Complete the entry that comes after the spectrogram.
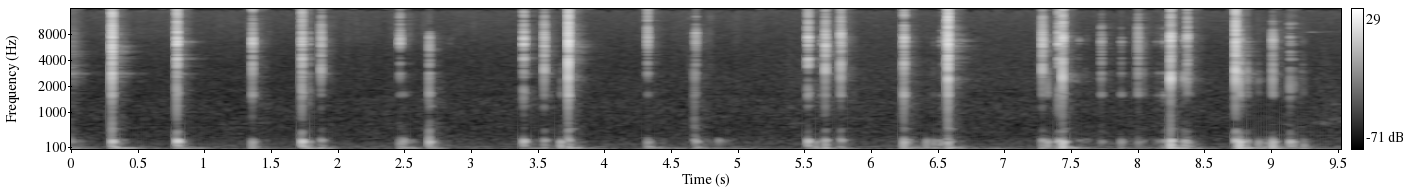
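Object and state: Hollow metal microphone grille.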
